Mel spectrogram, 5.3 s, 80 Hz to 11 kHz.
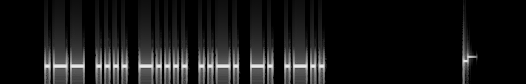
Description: Morse code, heard as a keyed tone, about 28 wpm, 700 Hz. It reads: WH6FNL
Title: USA Call Signs 28wpm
